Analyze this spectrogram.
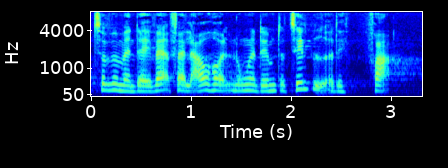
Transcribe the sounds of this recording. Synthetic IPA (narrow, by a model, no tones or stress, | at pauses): sɒ̽ʋe̝mænd̥æiʋæɐ̰d̥fæl̰ɑ̈ʊɦɒ̽l̰əno̝ːn̩æd̥emd̥ɑ̈t͡sʰe̝lb̥y̰ːð̞̰ˠɐd̥e̝ | fʁɑ̈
